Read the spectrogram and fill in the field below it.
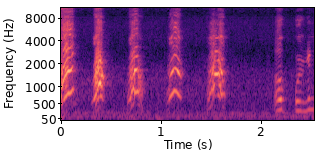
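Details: Captive Moluccan cockatoo on a patio, barking at the dogs in imitation of them: five short, harsh, harmonic barks spaced about 0.4 seconds apart, followed by two softer, lower, wavering sounds at the end.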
